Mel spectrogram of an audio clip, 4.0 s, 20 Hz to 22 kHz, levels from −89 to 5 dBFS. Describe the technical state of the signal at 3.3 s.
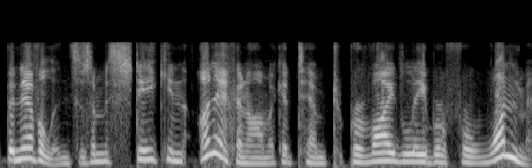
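At 3.3 s there is VoIP packet loss concealed by the speech codec, from about 3.29 to 3.35 s. The gap points to a single lost 20 ms packet. The Speex decoder rebuilds it from the preceding pitch and filter, so the speech briefly turns buzzy or noisy and weak before recovering.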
